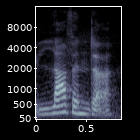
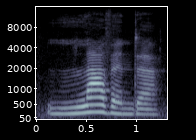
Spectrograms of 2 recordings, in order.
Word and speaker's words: lavender: Pronunciation tip, stress the first syllable. So lav, lavender. Lavender, and there's a schwa on the end, of course, because it ends in er, so you're going to say lavender, not lavender.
